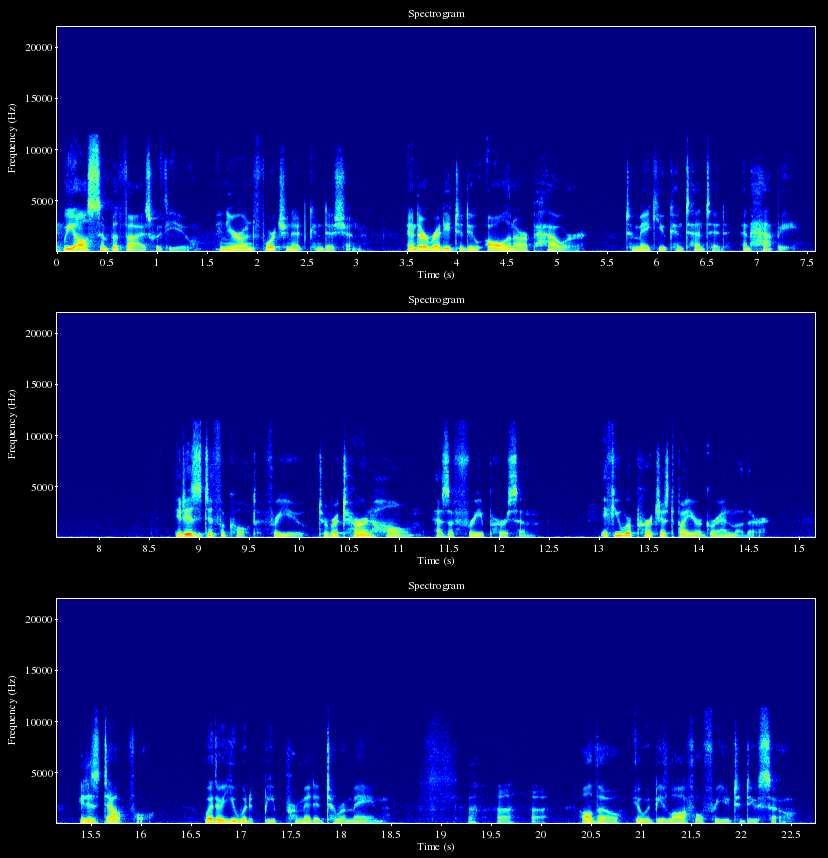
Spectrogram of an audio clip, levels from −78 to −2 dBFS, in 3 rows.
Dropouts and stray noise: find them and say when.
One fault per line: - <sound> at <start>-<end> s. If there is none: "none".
- laugh at 18.8-20.1 s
